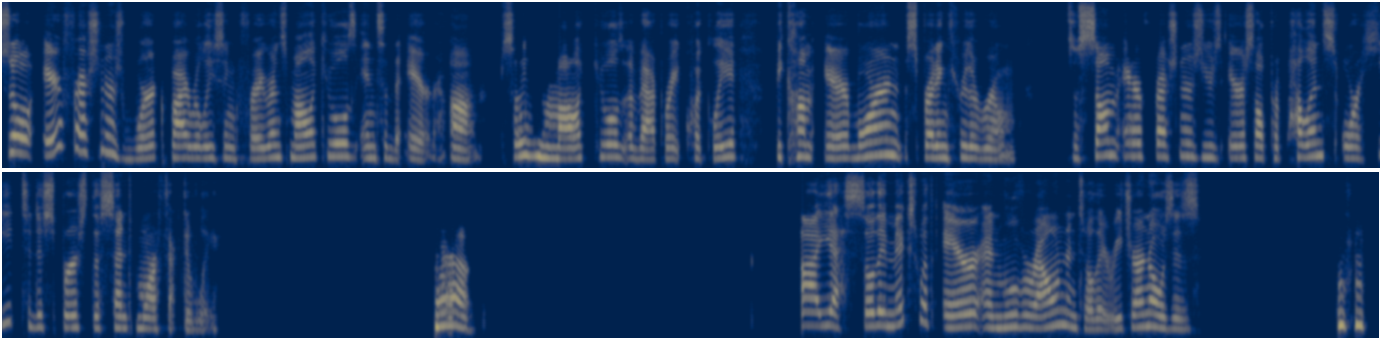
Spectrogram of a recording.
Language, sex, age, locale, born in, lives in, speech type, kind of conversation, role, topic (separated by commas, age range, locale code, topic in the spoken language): English, female, 35-39, en-US, United States, United States, read, expert-assistant, expert, How do air fresheners spread scent?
